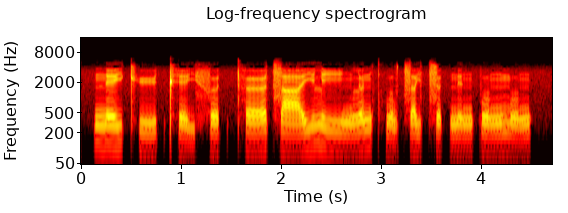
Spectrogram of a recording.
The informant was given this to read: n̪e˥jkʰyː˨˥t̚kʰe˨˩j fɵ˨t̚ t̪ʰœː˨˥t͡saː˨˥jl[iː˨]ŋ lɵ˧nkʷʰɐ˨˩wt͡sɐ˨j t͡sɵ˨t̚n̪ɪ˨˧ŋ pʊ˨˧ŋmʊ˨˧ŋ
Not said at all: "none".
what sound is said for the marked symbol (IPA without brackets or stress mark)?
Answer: iː˨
